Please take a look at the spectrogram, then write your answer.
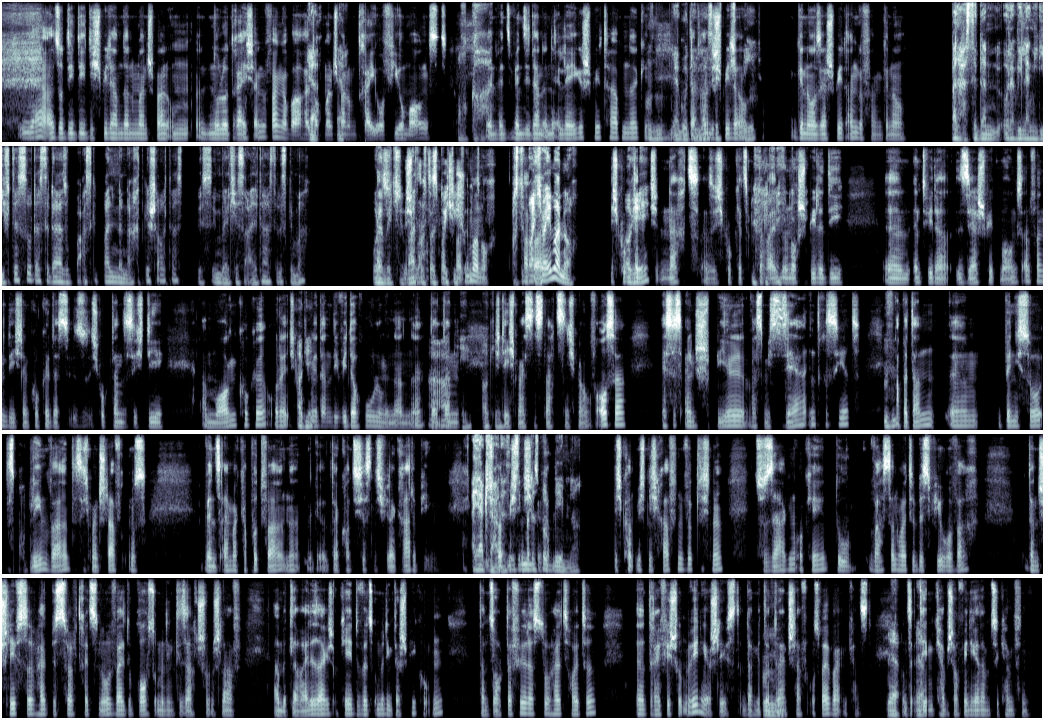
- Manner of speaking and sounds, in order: other background noise; chuckle
- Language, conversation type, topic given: German, podcast, Wie bereitest du dich abends aufs Schlafen vor?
